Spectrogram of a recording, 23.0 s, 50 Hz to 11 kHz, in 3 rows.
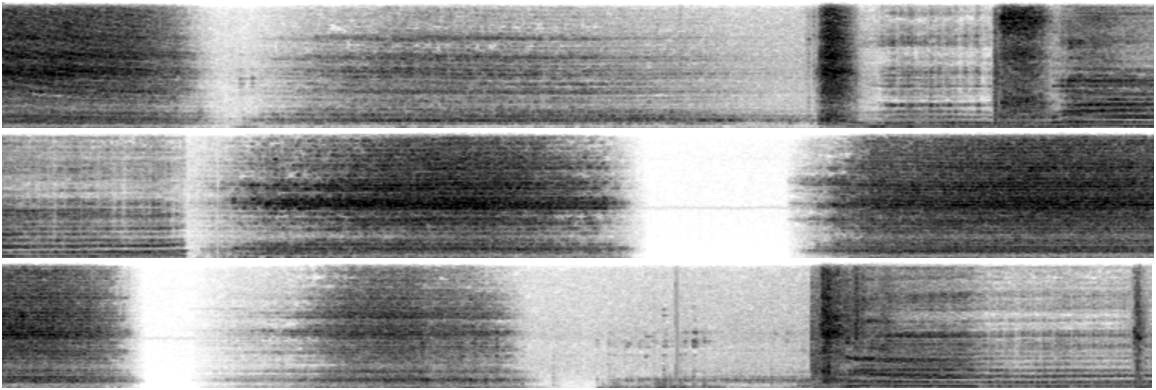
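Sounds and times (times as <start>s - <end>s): creature roars: 0.0s - 11.9s, 16.8s - 23.0s.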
